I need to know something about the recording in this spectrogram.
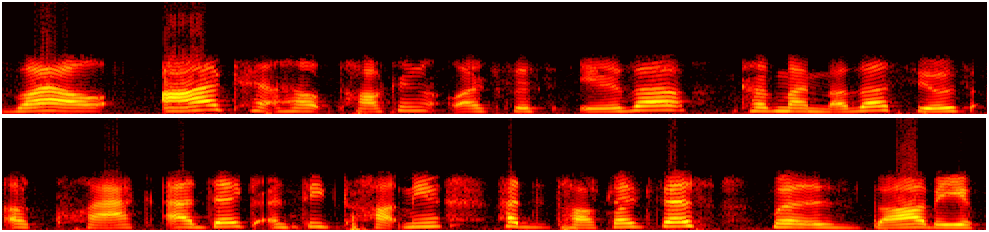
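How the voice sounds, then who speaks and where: A woman's voice: a little high, unhurried, few pauses, muffled recording, close to an everyday voice. A woman voicing a blunt, defensive debater with a lisp in an amateur comedy skit. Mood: defensive, retorting. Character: defensive, bickering debater with a funny voice. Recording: faint background noise.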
